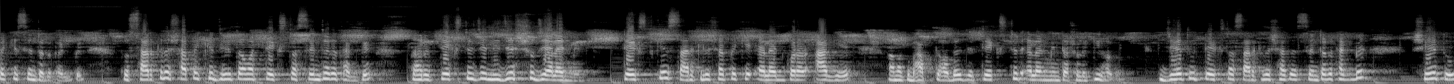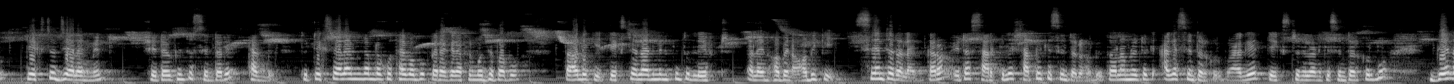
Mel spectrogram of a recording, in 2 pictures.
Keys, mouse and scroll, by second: 14.1 click, 19.7 click, 27.0 click.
